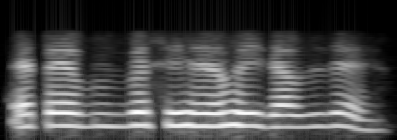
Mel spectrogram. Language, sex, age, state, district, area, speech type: Odia, female, 45-60, Odisha, Angul, rural, conversation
